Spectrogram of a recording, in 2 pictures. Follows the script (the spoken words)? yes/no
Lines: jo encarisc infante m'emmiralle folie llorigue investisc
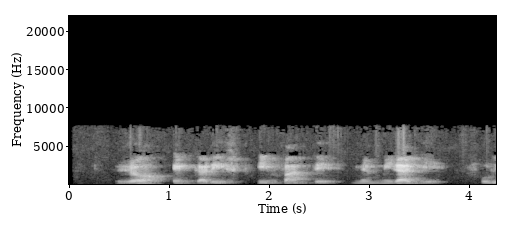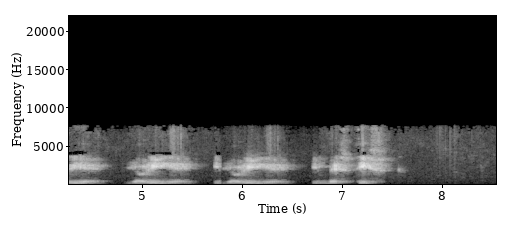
no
